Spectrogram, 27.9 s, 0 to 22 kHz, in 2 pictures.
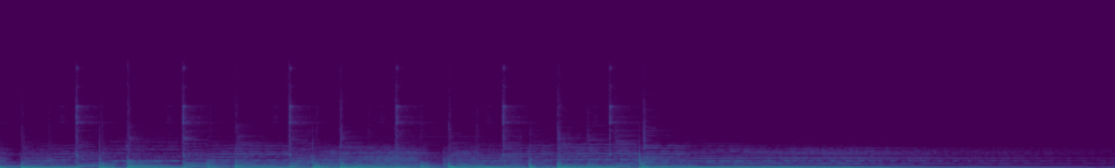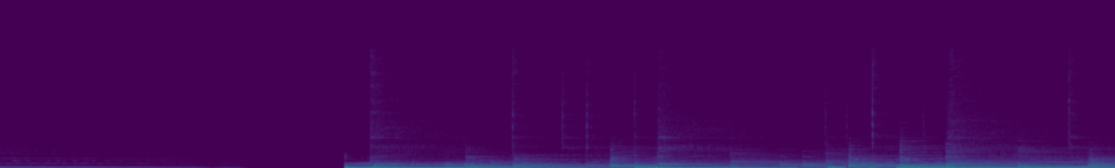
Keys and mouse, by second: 2.6-4.0 typing, 3.6 Escape, 4.8 click, 5.1 click, 6.4 click, 6.8-9.1 typing, 7.2 click, 9.0 click, 10.3 Return, 10.3-11.2 typing, 11.8 click, 12.9 click, 13.7 shift+d, 14.3 g, 16.6 click, 16.9 0, 17.1 click, 17.7 click, 17.8 0, 18.4 `, 18.6 g, 19.9 click, 19.9-21.2 typing, 21.4 Escape, 22.1 click, 22.2 0, 22.5 ctrl+z, 25.8 ctrl+z, 27.7 `.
